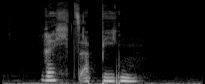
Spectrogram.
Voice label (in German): Fahrschule berliner Dialekt Rechts Abbiegen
